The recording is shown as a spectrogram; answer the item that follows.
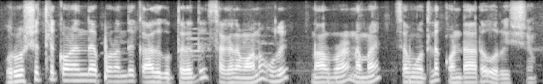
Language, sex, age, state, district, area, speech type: Tamil, male, 18-30, Tamil Nadu, Nagapattinam, rural, spontaneous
